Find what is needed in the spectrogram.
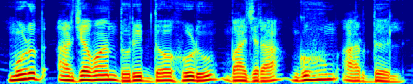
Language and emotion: Santali, neutral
